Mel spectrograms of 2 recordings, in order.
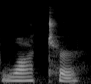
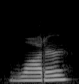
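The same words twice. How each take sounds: First: The middle consonant is a clear T sound. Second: The middle consonant sounds like a soft D. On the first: "instead of water" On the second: "Most people say this word water"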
